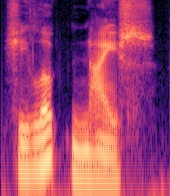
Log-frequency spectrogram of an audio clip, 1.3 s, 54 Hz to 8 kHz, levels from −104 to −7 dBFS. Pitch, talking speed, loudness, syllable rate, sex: 95 Hz, 140 wpm, -19 LUFS, 3.6 syllables/s, male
